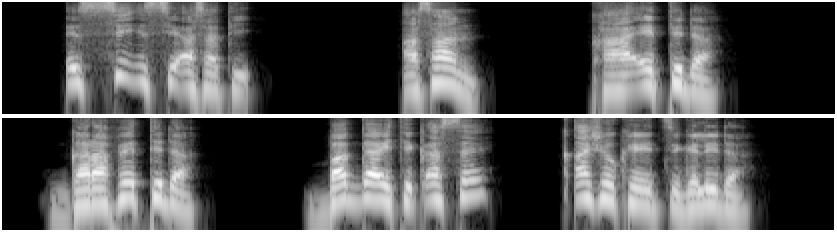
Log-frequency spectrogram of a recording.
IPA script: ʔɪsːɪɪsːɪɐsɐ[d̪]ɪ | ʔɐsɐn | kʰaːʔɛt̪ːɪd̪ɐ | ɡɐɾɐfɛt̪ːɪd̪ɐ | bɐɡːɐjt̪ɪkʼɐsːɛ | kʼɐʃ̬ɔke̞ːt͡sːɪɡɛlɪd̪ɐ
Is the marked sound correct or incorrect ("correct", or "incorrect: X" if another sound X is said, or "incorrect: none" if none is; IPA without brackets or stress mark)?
incorrect: t̪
